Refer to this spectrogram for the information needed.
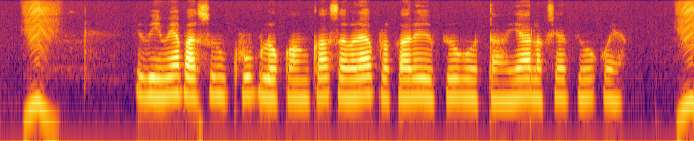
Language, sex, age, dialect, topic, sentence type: Marathi, male, 31-35, Southern Konkan, banking, statement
